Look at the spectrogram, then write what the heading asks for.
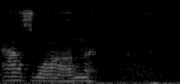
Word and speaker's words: Aswang: I am covering the Aswang.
